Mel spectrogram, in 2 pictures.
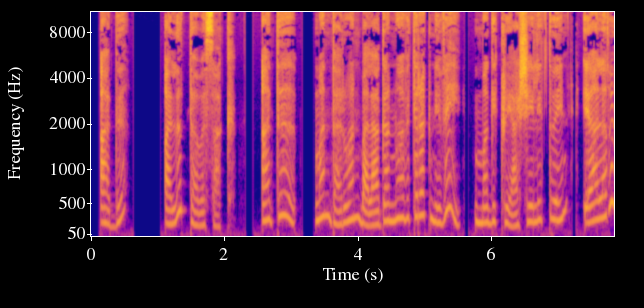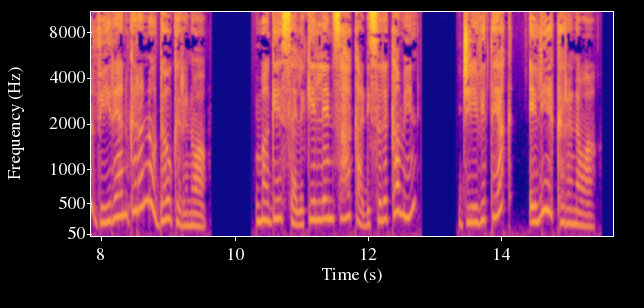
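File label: Sinhala female voice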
